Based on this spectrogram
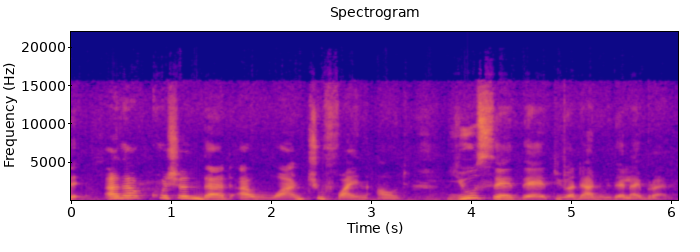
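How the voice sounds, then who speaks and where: At a moderate pace, a woman is speaking. Her pitch swings very widely. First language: Setswana or Sesotho. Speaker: parliamentary committee member. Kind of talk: parliamentary committee questioning.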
